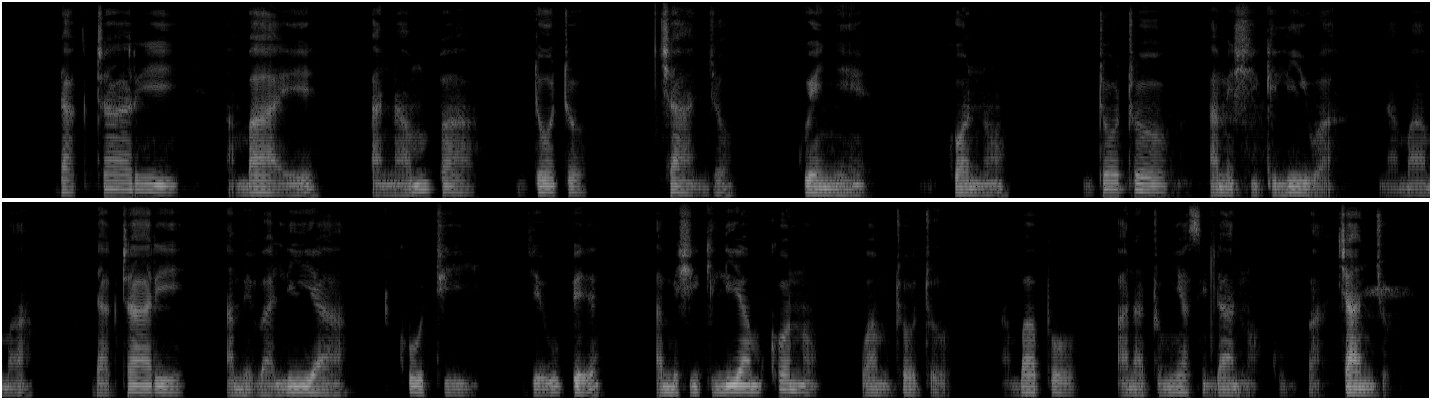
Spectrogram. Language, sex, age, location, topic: Swahili, female, 36-49, Nakuru, health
